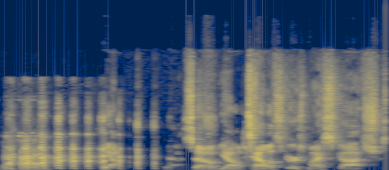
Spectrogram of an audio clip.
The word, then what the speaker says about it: Mackay: I'm actually a member of two different Scottish clans because by blood, I'm a Mackay or Mackay as it's pronounced. Mackay. That's proper Mackay.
